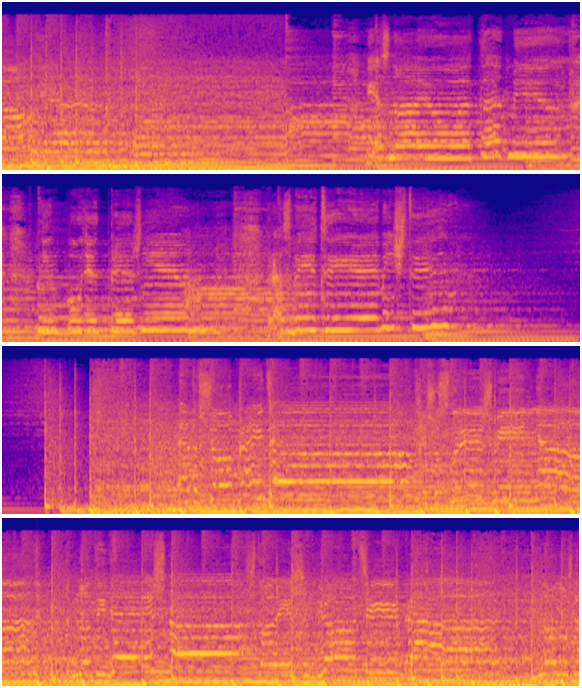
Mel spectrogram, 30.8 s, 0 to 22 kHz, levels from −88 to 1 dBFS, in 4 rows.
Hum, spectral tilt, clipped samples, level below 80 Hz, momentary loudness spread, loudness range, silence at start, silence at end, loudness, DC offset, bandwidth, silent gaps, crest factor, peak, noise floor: none; -5.5 dB/octave; under 0.1%; -18 dBFS; 8 LU; 6 LU; 0 s; 0 s; -13 LUFS; under 0.1%; 16.5 kHz; none; 12 dB; 0 dBFS; -36 dBFS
